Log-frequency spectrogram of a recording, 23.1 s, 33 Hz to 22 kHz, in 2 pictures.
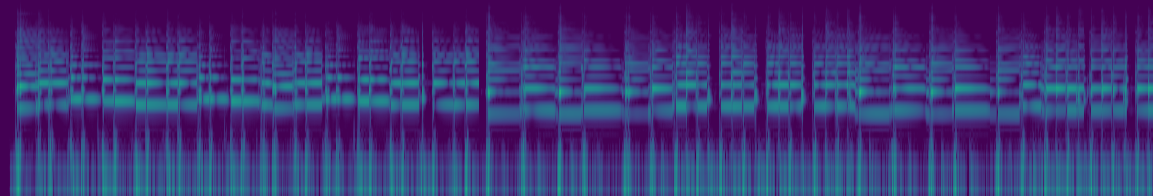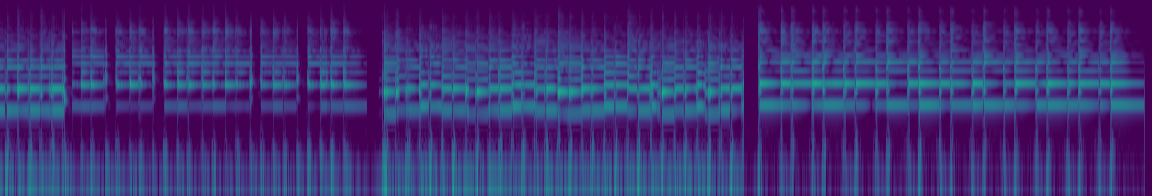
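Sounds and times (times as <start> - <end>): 
tumbi loops: 0.2 - 23.0.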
